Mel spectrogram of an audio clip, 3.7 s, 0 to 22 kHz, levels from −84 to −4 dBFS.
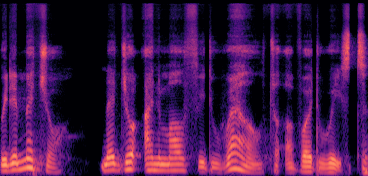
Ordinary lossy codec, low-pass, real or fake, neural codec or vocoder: none; none; fake; autoencoder, 48 kHz, 32 numbers a frame, DAC-VAE, trained on Japanese speech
